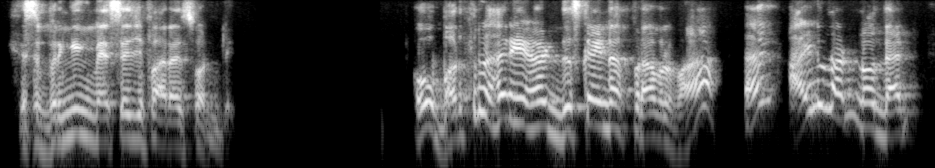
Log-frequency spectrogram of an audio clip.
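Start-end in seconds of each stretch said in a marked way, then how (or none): 3.1-6.9 high, feigned astonishment at the news; pitched-up sarcastic surprise; mock surprise. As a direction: play a doubter who pretends to be shocked. Mocking an imagined listener's reaction.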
